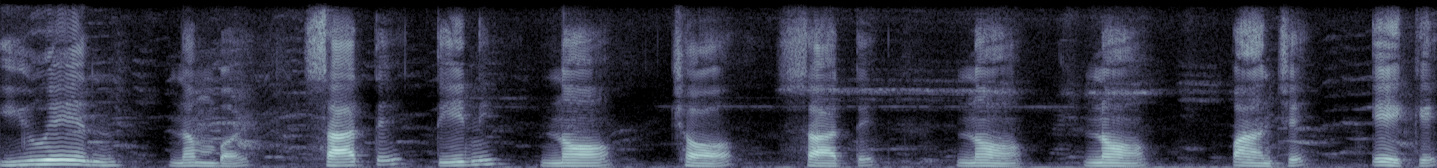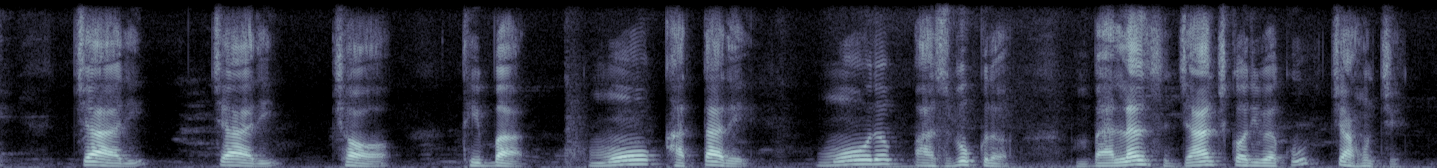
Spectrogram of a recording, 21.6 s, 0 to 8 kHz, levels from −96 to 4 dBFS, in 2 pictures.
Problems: constant background noise, continuous background conversations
